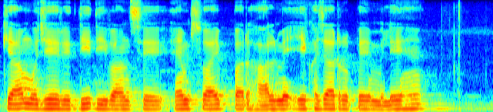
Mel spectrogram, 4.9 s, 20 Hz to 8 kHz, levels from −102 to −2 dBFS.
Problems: constant background noise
